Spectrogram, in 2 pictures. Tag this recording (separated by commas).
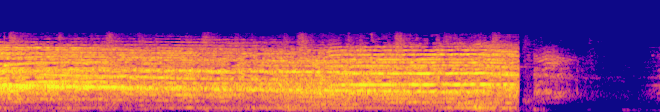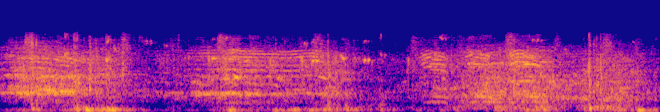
playing volleyball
